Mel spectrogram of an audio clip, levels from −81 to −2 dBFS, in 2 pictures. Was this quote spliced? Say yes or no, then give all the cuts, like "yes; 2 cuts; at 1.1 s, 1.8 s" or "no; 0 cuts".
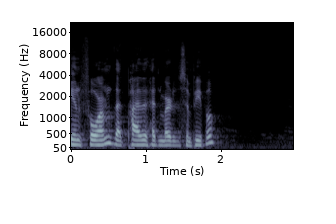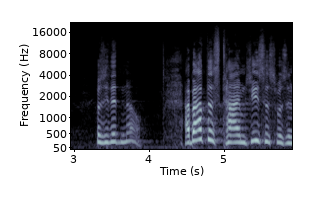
no; 0 cuts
